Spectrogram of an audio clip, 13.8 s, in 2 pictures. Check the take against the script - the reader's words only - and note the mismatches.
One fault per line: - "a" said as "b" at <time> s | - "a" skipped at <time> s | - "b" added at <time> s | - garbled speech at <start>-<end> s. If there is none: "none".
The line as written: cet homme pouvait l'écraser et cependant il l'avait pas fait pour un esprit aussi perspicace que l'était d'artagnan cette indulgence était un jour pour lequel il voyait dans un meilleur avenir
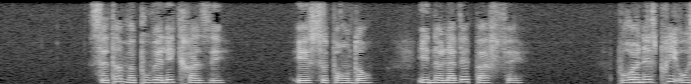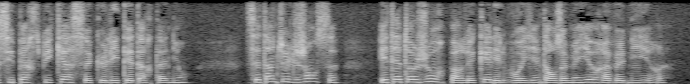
- "ne" added at 4.3 s
- "pour" said as "par" at 11.3 s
